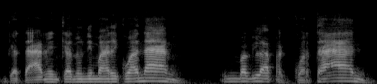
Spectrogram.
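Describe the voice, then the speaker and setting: A man's voice: mid-range voice, normal speed, sharp tone. A man playing a doubting, quarrelsome village sidekick with an Ilocano accent in a radio comedy drama. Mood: bantering.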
